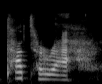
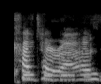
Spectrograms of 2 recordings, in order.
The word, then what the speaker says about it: Katara: Sí, sí, es, totalmente, lo pronuncian en inglés. Katara, así, Katara.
